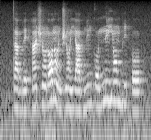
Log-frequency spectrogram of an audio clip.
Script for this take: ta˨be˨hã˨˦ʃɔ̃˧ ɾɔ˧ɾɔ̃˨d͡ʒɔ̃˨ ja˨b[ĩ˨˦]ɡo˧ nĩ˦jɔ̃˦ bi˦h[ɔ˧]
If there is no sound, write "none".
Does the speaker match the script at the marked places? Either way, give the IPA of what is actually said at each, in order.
ĩ˨˦, o˧

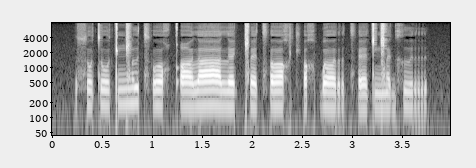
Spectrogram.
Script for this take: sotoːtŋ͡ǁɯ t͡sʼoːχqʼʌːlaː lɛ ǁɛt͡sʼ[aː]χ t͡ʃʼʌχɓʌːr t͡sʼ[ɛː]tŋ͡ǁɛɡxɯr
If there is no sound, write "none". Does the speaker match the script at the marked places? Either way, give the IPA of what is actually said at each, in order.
ʌː, ɛː

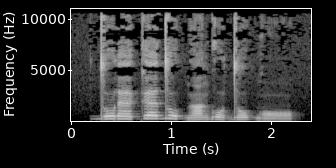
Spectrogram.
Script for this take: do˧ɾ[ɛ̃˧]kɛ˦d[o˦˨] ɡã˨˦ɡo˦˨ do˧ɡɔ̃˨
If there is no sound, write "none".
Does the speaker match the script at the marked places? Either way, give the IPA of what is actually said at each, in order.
ɛ˧, o˦˨

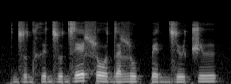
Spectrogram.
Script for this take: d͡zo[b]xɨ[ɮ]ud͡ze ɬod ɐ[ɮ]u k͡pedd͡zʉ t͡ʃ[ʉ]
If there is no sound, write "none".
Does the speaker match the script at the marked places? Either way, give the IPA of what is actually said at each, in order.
d, d͡z, ɮ, ɨ

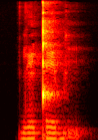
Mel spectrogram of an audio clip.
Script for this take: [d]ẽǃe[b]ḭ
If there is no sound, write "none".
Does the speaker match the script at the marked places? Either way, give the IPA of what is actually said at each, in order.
d, b

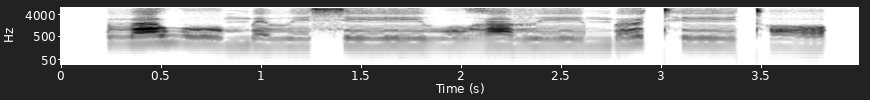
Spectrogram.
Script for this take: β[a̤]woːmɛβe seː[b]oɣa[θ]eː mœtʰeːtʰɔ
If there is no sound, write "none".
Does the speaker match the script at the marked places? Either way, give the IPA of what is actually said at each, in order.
a, β, v

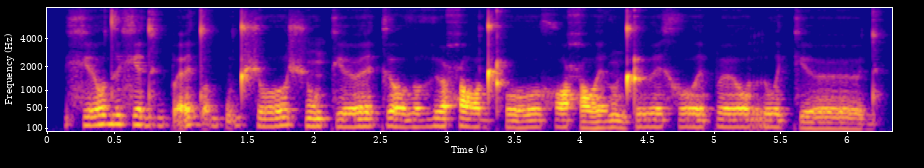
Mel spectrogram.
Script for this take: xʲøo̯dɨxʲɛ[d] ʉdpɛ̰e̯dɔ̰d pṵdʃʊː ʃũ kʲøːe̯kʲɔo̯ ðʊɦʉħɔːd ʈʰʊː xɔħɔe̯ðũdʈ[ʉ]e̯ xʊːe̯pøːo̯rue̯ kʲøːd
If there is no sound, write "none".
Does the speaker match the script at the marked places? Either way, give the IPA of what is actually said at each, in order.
d, ʉː

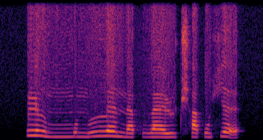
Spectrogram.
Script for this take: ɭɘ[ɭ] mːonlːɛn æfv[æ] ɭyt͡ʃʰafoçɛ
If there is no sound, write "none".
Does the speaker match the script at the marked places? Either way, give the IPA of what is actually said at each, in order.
none, æ

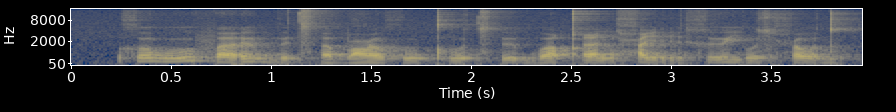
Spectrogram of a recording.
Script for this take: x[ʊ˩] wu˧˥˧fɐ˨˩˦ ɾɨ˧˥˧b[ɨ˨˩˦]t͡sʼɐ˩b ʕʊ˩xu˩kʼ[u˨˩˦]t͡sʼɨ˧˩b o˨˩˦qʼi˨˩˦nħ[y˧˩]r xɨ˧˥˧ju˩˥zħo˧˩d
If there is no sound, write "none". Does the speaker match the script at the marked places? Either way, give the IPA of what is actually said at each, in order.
ʊ˧˥˧, ɨ˩, u˩˥, i˧˩

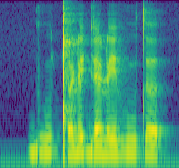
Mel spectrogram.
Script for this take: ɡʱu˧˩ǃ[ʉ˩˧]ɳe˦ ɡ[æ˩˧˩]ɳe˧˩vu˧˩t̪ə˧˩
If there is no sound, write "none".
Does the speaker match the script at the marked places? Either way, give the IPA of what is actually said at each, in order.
ə˩˧, ɛ˩˧˩

